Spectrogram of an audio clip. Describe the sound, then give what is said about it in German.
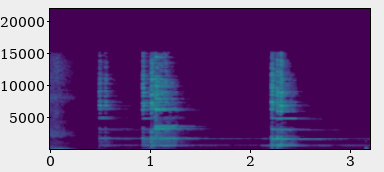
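Wine glasses clink together several times, each strike leaving a bright, sustained ringing tone that fades slowly; fairly loud, with no talking. “Boah, sind das scheiß Gläser, Alter, Digga, das sind richtige Tanzzapfen im Mund, Alter.”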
